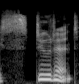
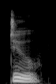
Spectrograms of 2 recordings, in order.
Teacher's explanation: With the d, t, n, l sounds plus u, in American English, we often omit the y sound.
